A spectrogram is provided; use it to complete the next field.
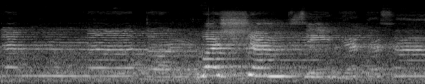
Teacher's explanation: எங்களின் பிறப்பிடம் நாவின் நடுப்பகுதி வாயின் மேல் பகுதியை நோக்கி உயரும் போது ஜீம் ஷீன் யா உருவாகிறோம்.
